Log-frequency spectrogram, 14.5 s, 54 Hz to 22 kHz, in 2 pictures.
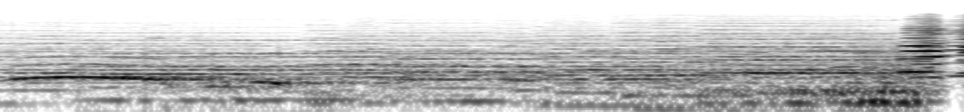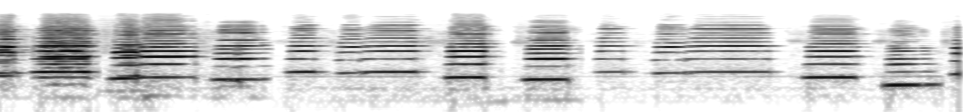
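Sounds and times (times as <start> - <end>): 
melodica: 0.0 - 14.4.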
